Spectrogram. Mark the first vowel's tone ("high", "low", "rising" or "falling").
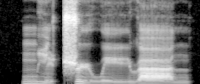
falling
